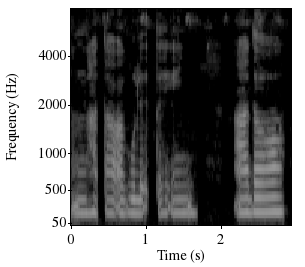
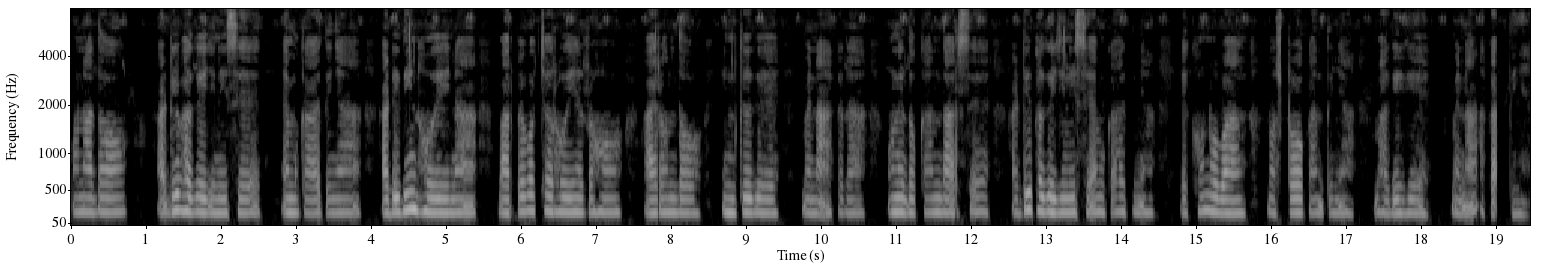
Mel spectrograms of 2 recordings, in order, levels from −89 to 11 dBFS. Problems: low volume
